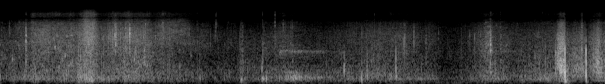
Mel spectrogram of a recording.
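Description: A landing net being handled at the water's edge to land a small fish: uneven rustling and water noise, with a few light clicks and a sharp knock about five and a half seconds in.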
